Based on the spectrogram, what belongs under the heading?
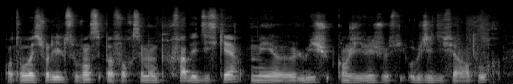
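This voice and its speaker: A man casually shows off his record collection in a vlog, hesitant and full of fillers and restarts but enthusiastic about the music. His low voice barely moves in pitch, sounds a bit bright, and he talks fast.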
